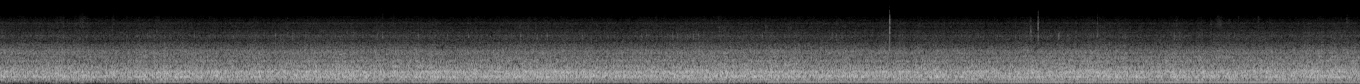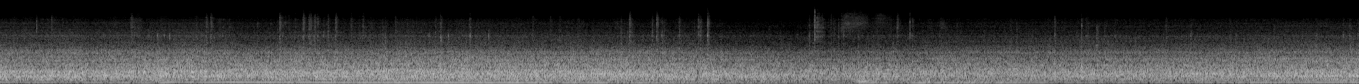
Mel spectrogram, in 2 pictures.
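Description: Tyres roll with a steady roar on the road.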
